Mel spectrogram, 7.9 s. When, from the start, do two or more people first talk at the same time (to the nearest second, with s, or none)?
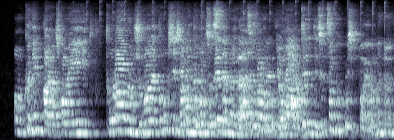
4 s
